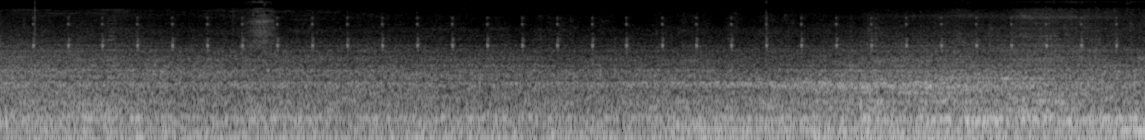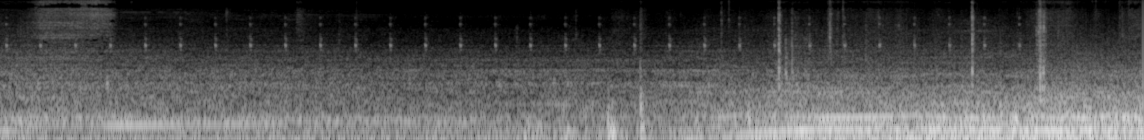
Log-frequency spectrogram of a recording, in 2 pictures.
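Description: Car engine and cabin rumble heard from inside the car, with a faint regular ticking through most of it. About eighteen seconds in, the engine note rises and grows louder as the car pulls away.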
